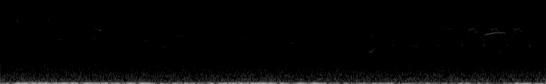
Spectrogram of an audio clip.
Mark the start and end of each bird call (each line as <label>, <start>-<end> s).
Hawaii Amakihi (Chlorodrepanis virens), 0.9-1.0 s
Hawaii Amakihi (Chlorodrepanis virens), 4.0-5.4 s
